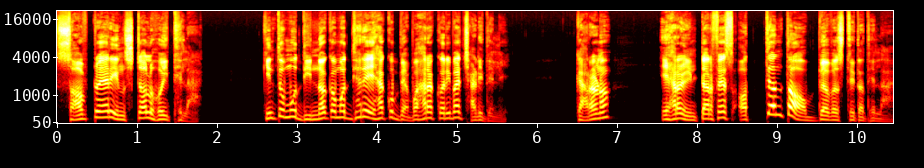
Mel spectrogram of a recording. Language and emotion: Odia, disgusted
